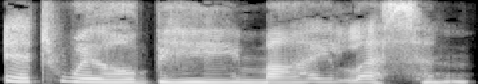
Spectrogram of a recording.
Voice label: defeat, en; Cookie Run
